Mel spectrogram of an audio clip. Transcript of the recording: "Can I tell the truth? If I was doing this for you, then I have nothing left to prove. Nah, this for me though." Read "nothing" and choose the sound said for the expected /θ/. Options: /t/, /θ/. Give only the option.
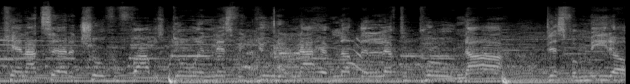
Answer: /θ/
